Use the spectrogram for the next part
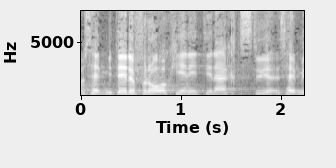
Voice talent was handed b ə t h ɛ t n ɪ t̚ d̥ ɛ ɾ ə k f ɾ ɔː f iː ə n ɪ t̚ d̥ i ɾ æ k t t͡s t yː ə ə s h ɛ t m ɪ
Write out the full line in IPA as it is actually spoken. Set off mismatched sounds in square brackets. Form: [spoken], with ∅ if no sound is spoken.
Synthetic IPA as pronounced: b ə [s] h ɛ t [m] ɪ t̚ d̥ ɛ ɾ ə [∅] f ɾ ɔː [h] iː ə n ɪ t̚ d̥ i ɾ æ k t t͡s t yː ə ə s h ɛ t m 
